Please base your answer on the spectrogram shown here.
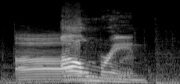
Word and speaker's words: Lmrind: Is there a silent L in there? Well, no, it's not silent.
